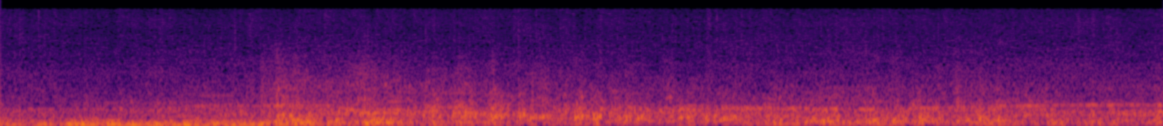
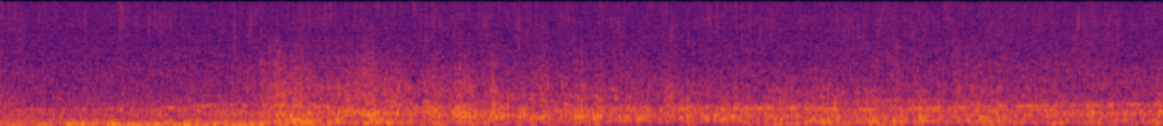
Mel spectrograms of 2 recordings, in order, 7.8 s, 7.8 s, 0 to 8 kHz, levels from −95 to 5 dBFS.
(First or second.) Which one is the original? second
